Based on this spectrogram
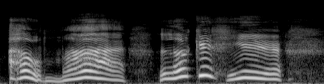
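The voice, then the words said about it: Imitated Southern accent, Andie MacDowell. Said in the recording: “she has such a good Southern accent ... she does a perfect like”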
